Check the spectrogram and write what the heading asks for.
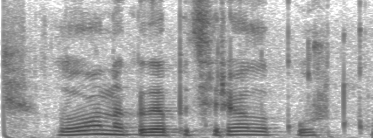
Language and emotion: Russian, neutral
